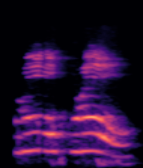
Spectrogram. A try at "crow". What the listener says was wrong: It is crow, not cow. Crow. হ্যাঁ, আমি শুনেছি cow, so crow.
